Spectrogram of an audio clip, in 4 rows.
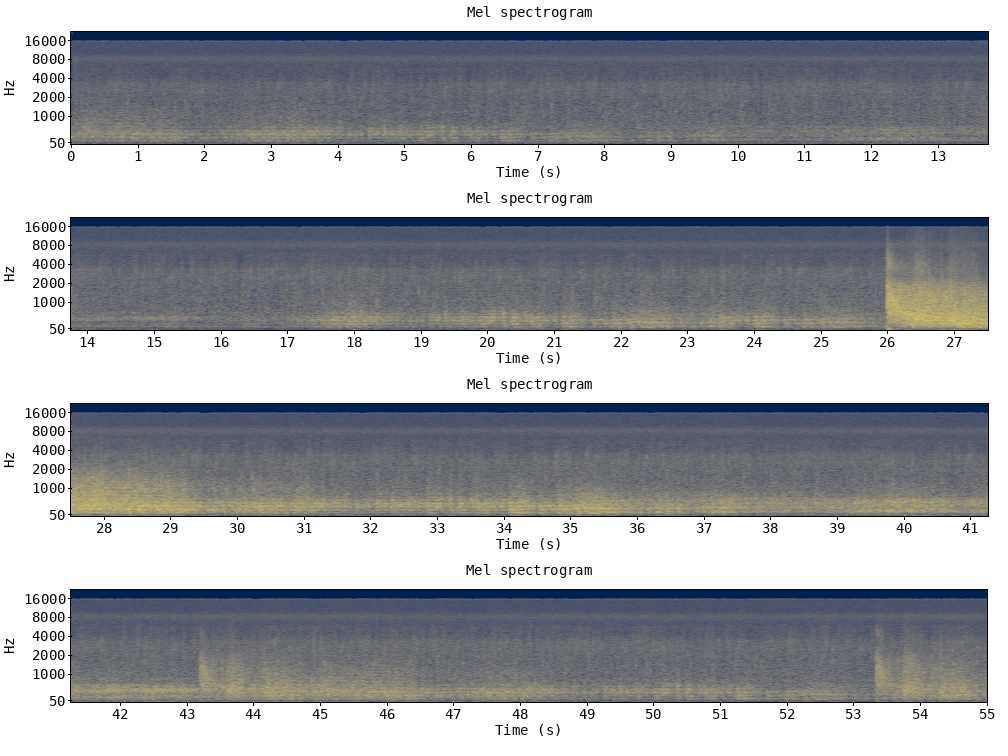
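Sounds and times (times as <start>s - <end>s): rain-like rushing: 0.0s - 55.0s
thunder crash: 21.9s - 37.8s, 39.2s - 48.6s, 53.3s - 55.0s.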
